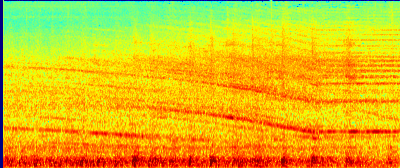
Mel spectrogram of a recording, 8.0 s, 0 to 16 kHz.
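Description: An R160B Siemens subway train pulls into the station and slows, its propulsion giving a whine that slowly falls in pitch and levels off near the end. Under it is a heavy rumble from the wheels on the track, with irregular knocks.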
